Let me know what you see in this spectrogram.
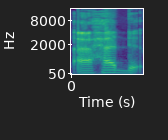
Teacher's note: Nah, jadi dia sukun. Karena dia sukun huruf dal dia mantul.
